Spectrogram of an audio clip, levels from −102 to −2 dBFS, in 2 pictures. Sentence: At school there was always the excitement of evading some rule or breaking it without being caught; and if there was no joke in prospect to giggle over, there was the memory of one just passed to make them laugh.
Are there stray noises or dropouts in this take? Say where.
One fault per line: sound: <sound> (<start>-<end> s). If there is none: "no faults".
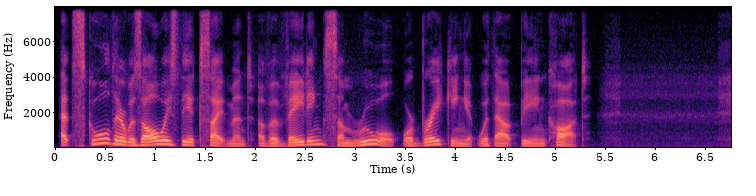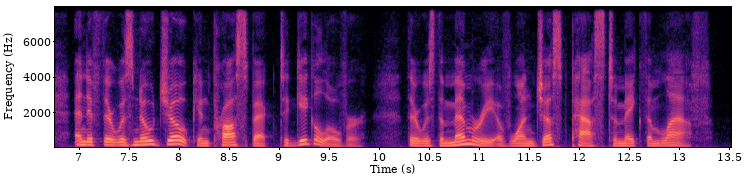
no faults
